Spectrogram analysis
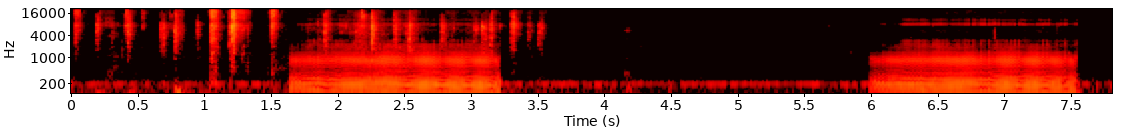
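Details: Apophis the dog snoring indoors: two steady, low, buzzy drones, each lasting about a second and a half and spaced some four seconds apart, with faint tapping and soft room noise between them.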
